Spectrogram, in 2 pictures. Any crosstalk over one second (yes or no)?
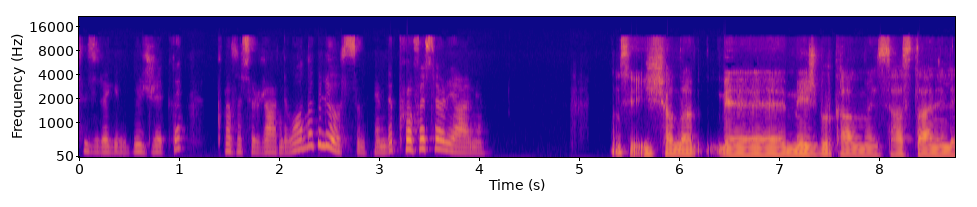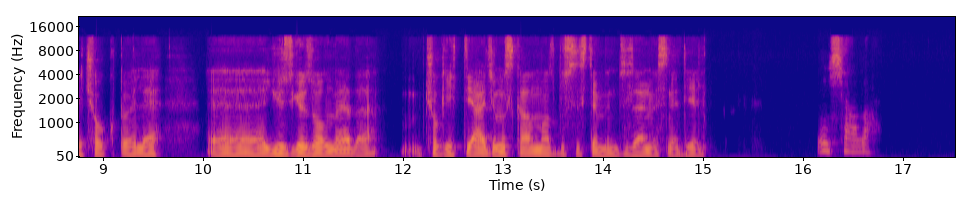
no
